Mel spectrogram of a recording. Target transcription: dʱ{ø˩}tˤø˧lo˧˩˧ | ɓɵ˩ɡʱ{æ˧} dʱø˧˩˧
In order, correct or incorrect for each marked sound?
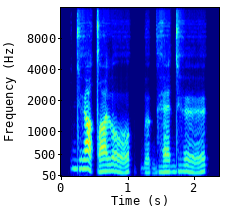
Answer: incorrect, incorrect

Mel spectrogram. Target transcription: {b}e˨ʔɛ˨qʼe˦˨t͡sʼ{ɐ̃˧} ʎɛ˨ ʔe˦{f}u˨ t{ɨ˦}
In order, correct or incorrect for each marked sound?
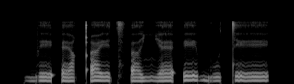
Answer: correct, incorrect, incorrect, incorrect

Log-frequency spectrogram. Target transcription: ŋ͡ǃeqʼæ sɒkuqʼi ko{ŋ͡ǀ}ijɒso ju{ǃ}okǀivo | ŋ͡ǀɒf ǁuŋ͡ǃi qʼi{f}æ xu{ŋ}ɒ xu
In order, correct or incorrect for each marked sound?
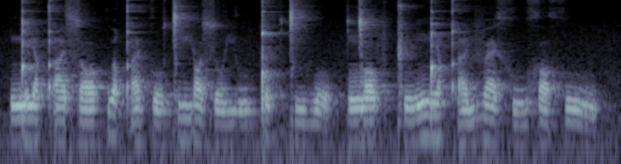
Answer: incorrect, correct, incorrect, incorrect

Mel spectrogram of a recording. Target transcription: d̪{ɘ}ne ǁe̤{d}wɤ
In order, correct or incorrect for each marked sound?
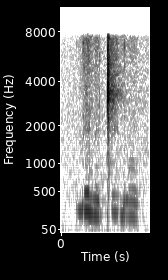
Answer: incorrect, incorrect

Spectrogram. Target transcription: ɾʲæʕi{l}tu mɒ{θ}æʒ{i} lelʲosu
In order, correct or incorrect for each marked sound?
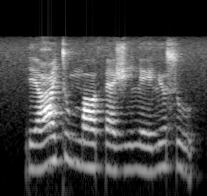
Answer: incorrect, correct, correct

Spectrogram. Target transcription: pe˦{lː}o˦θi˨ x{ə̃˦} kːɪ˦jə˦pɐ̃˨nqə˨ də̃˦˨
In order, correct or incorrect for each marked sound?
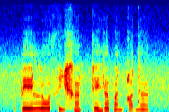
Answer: correct, correct

